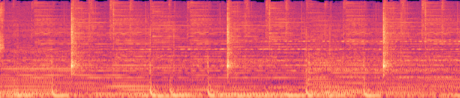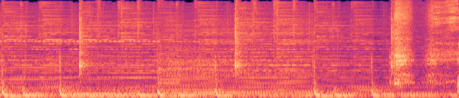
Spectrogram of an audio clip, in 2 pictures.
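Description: A slow, moody music track with a steady heartbeat-like drum thump recurring about every second and a half, layered over sustained low bass and soft melodic tones, with no voices.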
